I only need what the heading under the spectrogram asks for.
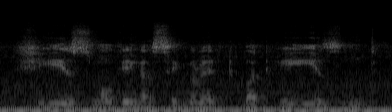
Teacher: giving extra stress on the second subject. No pauses at commas.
